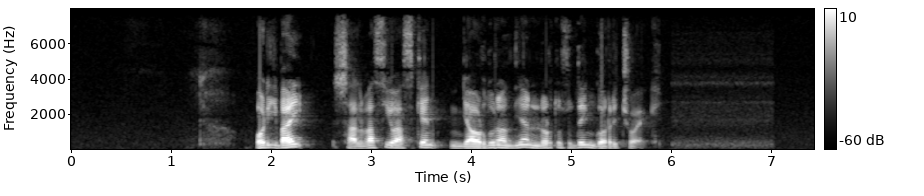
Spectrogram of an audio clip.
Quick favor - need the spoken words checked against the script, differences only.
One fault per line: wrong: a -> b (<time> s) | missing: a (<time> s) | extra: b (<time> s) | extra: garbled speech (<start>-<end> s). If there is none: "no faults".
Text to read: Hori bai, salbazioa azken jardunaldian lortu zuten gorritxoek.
no faults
